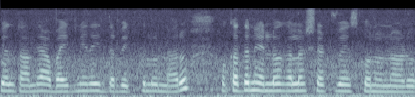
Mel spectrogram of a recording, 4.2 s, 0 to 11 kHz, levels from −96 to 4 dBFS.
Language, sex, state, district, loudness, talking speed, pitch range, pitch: Telugu, female, Telangana, Nalgonda, -16 LUFS, 190 wpm, 205-235 Hz, 225 Hz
